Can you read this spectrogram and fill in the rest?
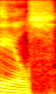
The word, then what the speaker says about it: Ailes: Ailes.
